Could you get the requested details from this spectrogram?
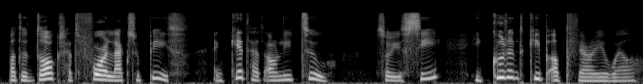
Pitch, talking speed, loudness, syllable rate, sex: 210 Hz, 195 wpm, -20 LUFS, 4.5 syllables/s, female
